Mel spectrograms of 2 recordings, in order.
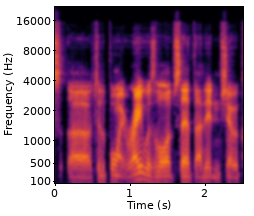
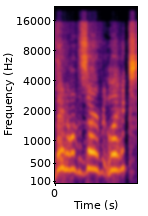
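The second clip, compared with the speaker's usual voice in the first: excited voice, higher pitch; 3 dB louder than usual. Retelling a wrestling moment, imitating Brian: hyped-up voice. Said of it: "And he's so hyped up".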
